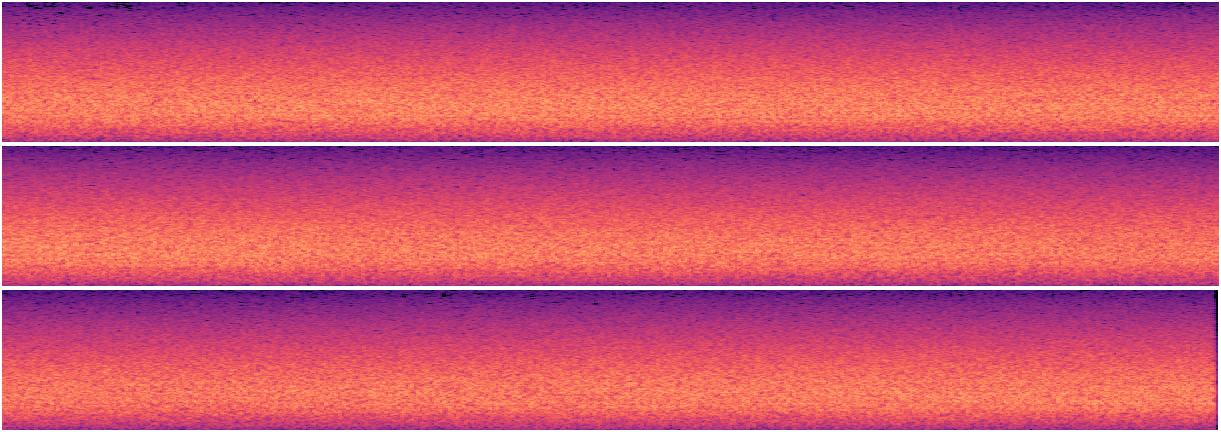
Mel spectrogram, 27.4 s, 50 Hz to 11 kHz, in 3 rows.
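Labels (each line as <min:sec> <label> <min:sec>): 0:00.0 Wind is blowing. 0:27.4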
